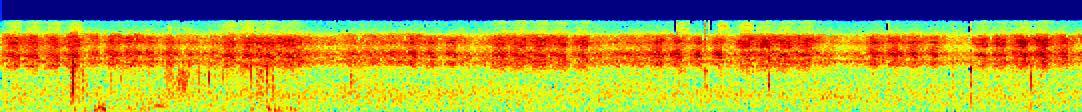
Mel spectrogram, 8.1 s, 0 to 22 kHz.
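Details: Katydids heard at night on July 31 beneath oak trees beside a house, recorded while walking down a driveway; harsh, raspy pulsed calls from several insects overlap steadily, with light ticking and footstep sounds.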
